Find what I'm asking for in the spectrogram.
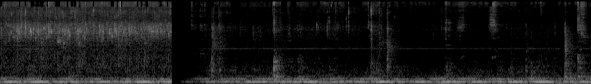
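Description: Breadcrumb-coated onion snack frying in hot oil, a soft continuous sizzle with a low steady hum and scattered light ticks, faint and close, interrupted by a brief dropout.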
